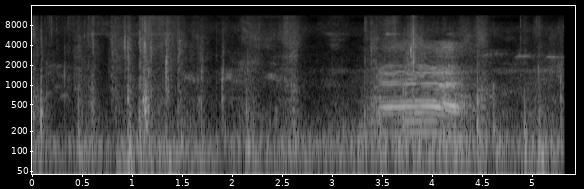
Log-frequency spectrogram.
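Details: Punganur bull at P Gannavaram giving one moo of about a second, a rich harmonic tone that rises slightly then falls away, after several seconds of knocking, clattering background noise.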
